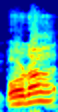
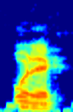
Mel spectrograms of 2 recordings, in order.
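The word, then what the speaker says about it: Ore (俺): In the standard pronunciation, based on the Tokyo dialect, it would be Ore and Janai. – Right. – Which become, in Goku's dialect, Ora and Jane.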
